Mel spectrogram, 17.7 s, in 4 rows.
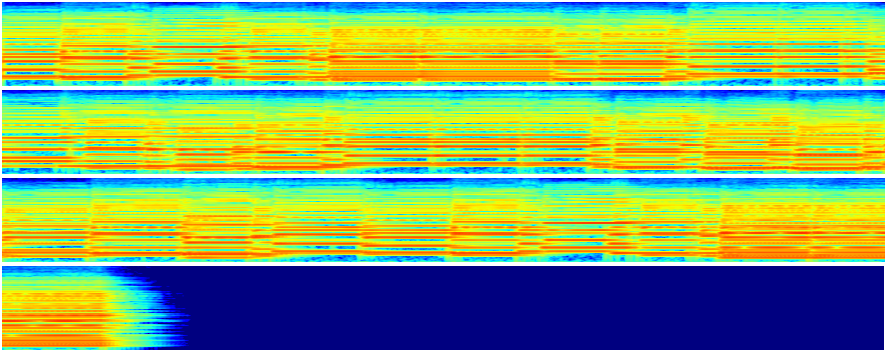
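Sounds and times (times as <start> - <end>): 
hambo polska folk dance tune: 0.0 - 13.9.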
